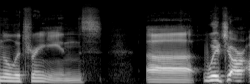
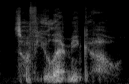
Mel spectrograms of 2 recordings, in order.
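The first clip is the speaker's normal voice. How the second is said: whisper; 13 dB quieter than usual. Acted. Whispered offer, then repeated.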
